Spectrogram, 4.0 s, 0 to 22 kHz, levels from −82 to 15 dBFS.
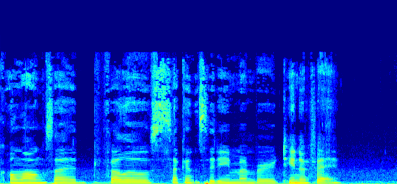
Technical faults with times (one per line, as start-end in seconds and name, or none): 2.89-3.74 Bluetooth SBC bit pool drop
